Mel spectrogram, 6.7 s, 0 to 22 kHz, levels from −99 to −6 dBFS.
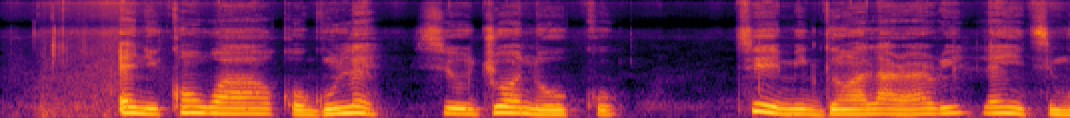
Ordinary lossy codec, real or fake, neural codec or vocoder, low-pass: none; fake; vocoder, 48 kHz, 128 mel bands, Vocos; none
